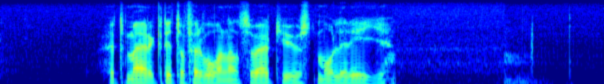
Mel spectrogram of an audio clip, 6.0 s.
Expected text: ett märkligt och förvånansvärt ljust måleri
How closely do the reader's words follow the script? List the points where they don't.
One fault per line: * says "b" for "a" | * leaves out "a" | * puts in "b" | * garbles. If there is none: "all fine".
all fine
